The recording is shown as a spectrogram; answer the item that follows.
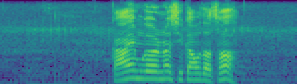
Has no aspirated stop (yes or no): no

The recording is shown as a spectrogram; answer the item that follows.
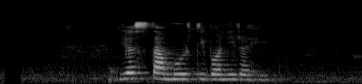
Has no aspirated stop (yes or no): yes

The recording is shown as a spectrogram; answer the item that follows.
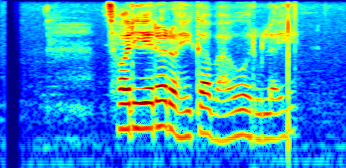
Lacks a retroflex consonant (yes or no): yes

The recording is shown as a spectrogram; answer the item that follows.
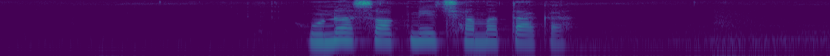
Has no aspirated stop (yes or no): no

